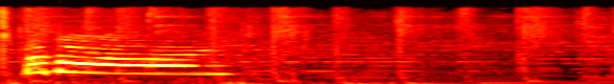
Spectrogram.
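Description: A man calling out a drawn-out 'bye bye' in Thai, high and falling in pitch, over background music that carries on after it.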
